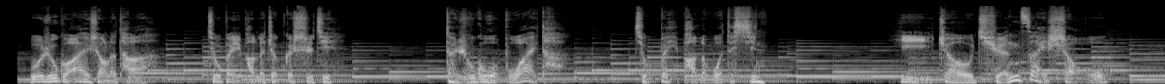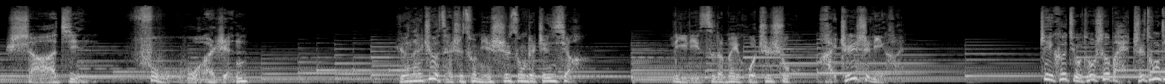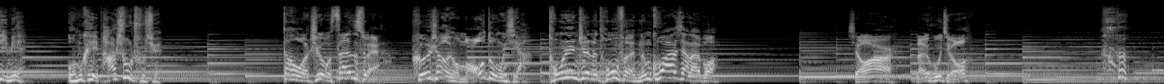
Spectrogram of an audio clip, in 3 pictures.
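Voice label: male young adult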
